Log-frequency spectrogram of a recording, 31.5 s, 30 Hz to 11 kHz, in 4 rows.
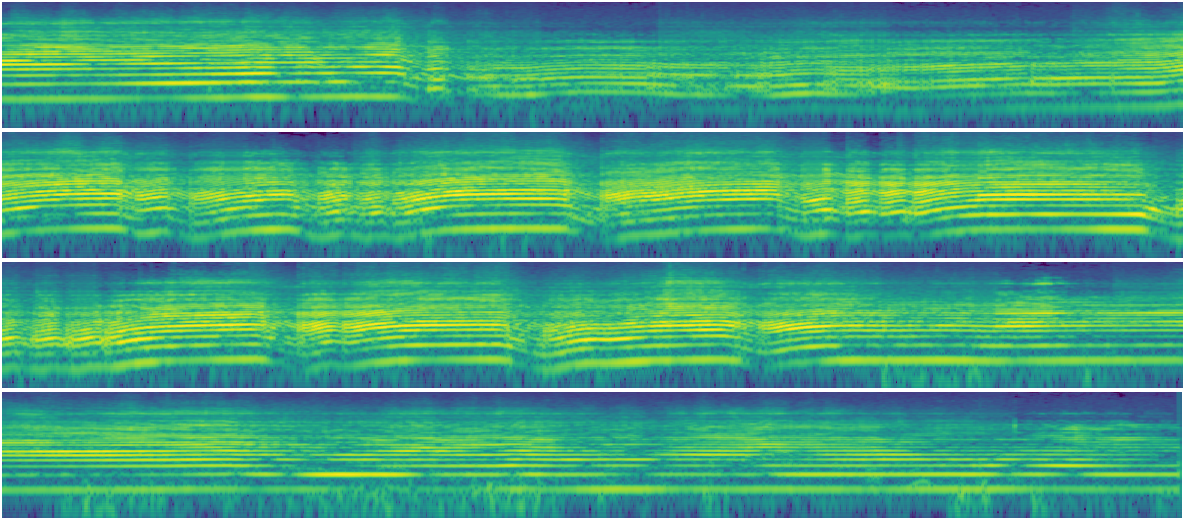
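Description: Engine and propeller of an Extreme Flight 85" Extra 300 EXP aerobatic model plane, running at a steady pitch at first. From about a quarter of the way in, the pitch rises and falls over and over, about every two seconds, as the throttle and the plane's passes change. It settles back to a steady note for the last third.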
